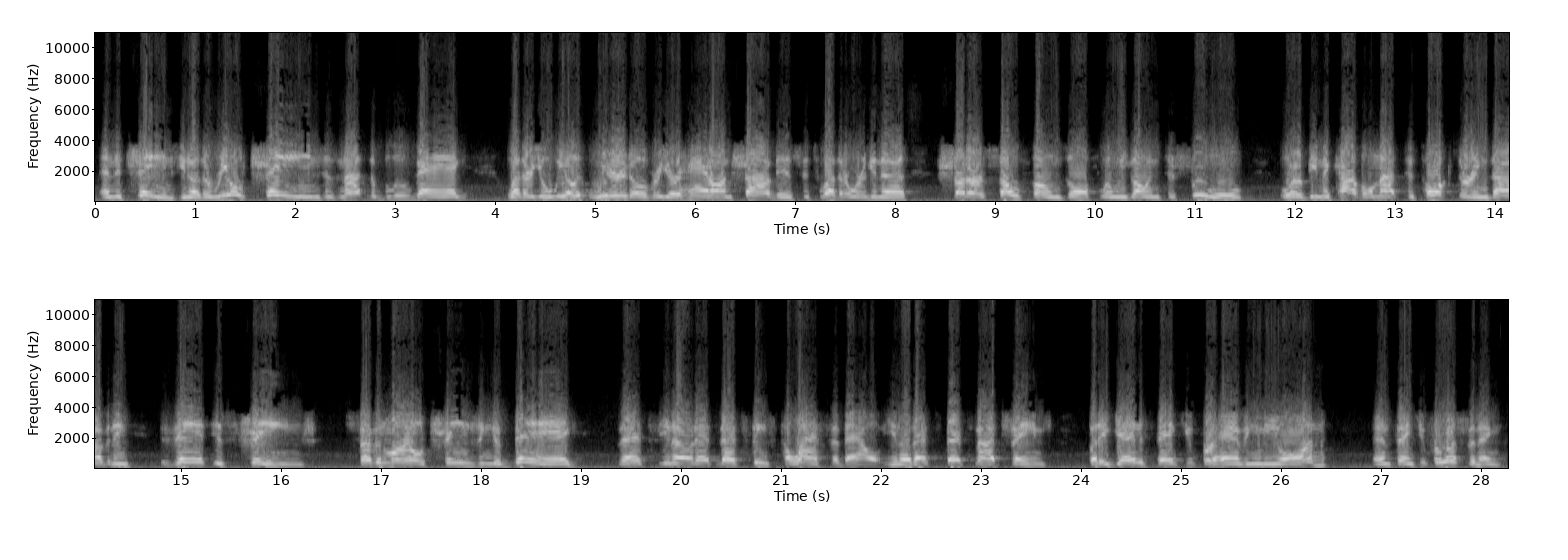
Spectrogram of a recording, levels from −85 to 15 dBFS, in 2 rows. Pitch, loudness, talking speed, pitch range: 200 Hz, -13 LUFS, 170 wpm, 175-295 Hz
